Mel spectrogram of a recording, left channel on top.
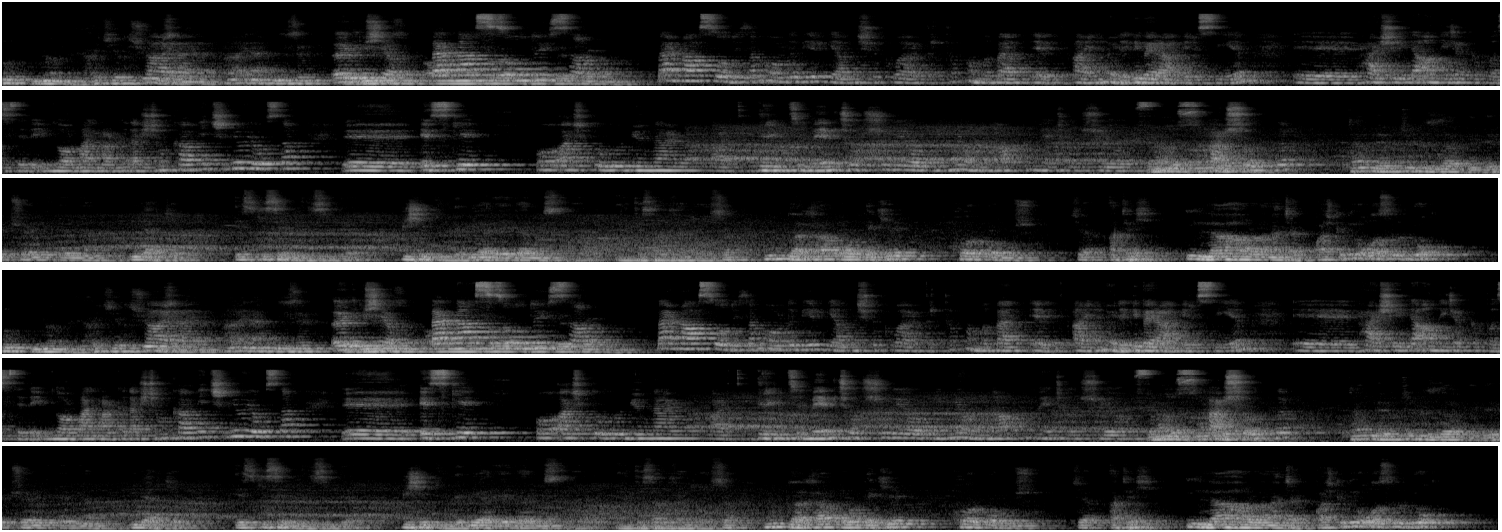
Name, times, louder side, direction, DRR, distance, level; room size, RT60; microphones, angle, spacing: voice 1, 0.0-3.1 3.4-6.2 26.4-27.5 28.4-31.7 32.3-33.5 33.9-39.0 39.5-40.2 40.7-41.5 41.8-44.3, right 1 dB, 30° left, -7 dB, 0.7 m, -29 dB
voice 2, 1.4-2.6 3.3-4.0 4.3-6.0 6.5-19.8 20.3-27.9, equal, 40° right, -3 dB, 0.4 m, -32 dB
sound 1, 21.8-40.3, left 2 dB, 60° left, 0.4 m, -45 dB
2.3 x 2.1 x 2.5 m, 1.2 s
head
